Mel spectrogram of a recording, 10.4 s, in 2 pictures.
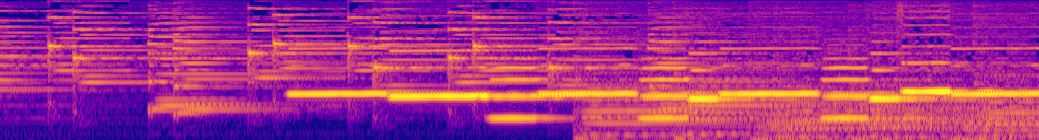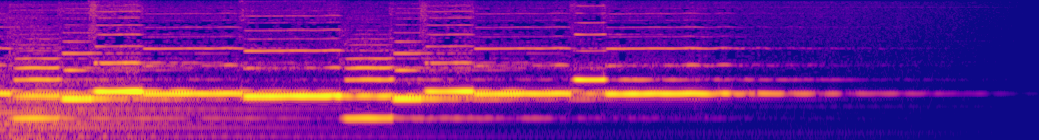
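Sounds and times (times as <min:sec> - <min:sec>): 
flute playing: 0:02.5 - 0:09.4.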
